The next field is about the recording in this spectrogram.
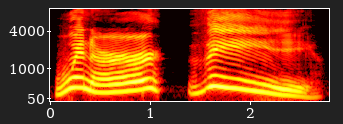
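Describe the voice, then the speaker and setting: A man's voice: very high voice, huge pitch swings, very slow, fairly bright tone, clear, resonant tone, no room sound, clean studio sound, pitched above the performer's own voice, heavily acted. A man voicing a flamboyant, exasperated arena master in a fantasy battle story, scolding with theatrical emphasis. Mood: triumphant announcing. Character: loud exasperated flamboyant four-armed male arena master.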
